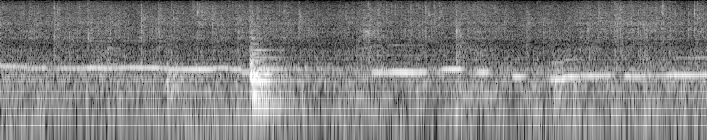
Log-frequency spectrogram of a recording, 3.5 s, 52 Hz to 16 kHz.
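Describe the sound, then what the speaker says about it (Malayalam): About 200 grams of dried prawns fry in hot oil for pickle, a steady close sizzle with occasional stirring scrapes and a brief clink, no voices over it. "നല്ലോണം ഫ്രൈ ചെയ്തെടുക്കണം."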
